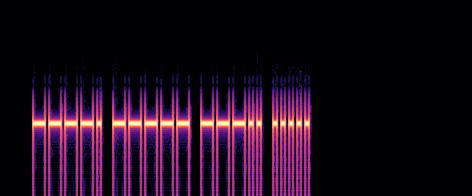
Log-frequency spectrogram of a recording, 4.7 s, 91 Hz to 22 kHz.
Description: Morse code, heard as a keyed tone, about 30 wpm, 700 Hz. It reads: 9085
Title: Numbers - 4-Digit 30wpm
